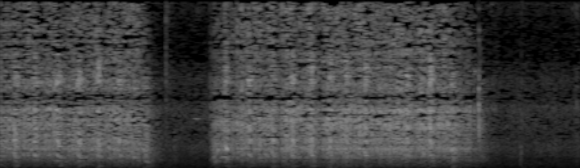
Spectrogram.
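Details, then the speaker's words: Honda MegaPro single-cylinder motorcycle running rough: busy metallic rattle from a stretched, long-unreplaced cam chain (rantai keteng) slapping and wearing into the cylinder block wall, leaking oil; needs replacing. "motor ini mesinnya kasar dan saya perkirakan itu adalah suara rantai keteng atau rantai kamprat ya lebih tepatnya"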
